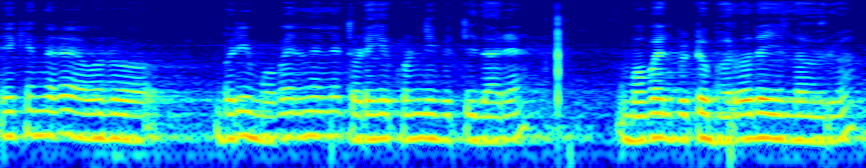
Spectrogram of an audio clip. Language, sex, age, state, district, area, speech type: Kannada, male, 18-30, Karnataka, Shimoga, rural, spontaneous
